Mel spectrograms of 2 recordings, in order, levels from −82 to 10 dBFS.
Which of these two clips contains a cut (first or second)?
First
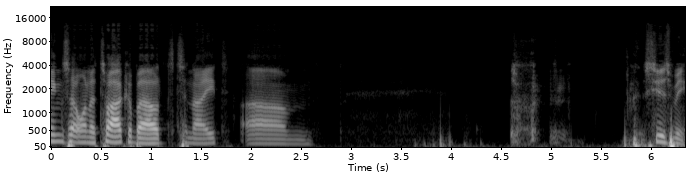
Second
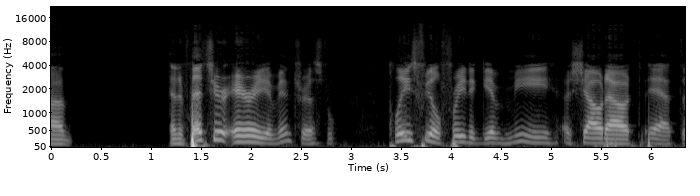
first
